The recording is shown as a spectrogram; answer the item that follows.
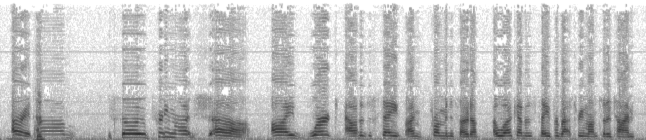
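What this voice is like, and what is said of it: English accent. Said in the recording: “Are you Australian? ... Where's your accent from? ... England.”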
